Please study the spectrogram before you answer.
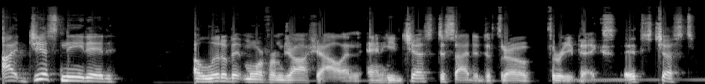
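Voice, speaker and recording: A man's voice: fairly low pitch, lively intonation, measured pace, a bit bright, dry recording. A young man co-hosting a fantasy football podcast, ranting and swearing in casual chat. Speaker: podcast co-host.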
